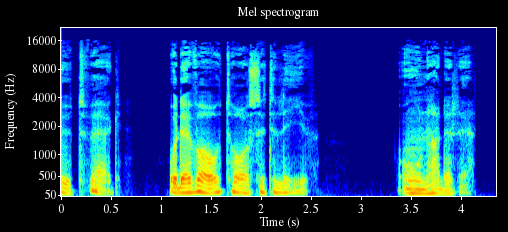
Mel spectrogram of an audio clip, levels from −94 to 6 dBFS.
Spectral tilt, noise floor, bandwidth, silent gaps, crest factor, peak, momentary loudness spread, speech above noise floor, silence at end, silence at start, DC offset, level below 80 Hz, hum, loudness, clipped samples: -6.5 dB/octave; -78 dBFS; 16 kHz; none; 20 dB; -4 dBFS; 17 LU; 56 dB; 0.25 s; 0 s; under 0.1%; -52 dBFS; none; -23 LUFS; under 0.1%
